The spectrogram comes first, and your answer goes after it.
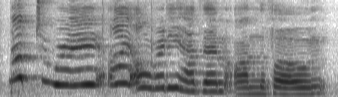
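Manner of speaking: lightly hammed breezy reply; mock breezy. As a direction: toss it off with smug cheerfulness. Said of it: "And I said".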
